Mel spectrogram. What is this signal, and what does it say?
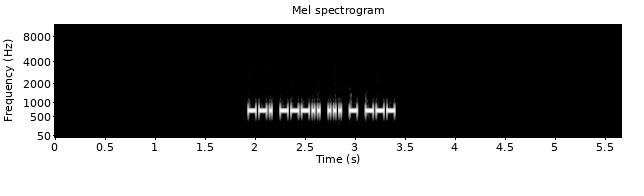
Morse code, heard as a keyed tone, about 42 wpm, 700 Hz. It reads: G8STO
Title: DXCC-100 Call Signs - 5 Characters - Repeated 3x - 45wpm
